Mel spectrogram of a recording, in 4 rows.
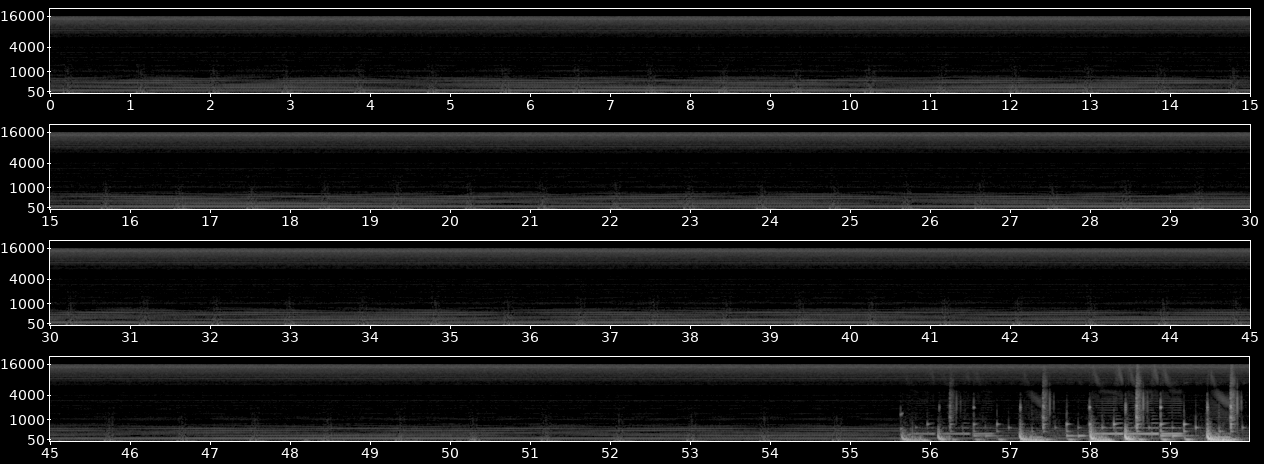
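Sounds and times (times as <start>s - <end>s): electrical mains hum: 52.8s - 59.9s.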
